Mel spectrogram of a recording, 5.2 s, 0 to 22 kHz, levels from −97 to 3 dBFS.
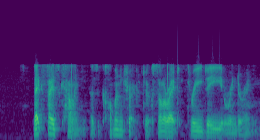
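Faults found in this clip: Bit errors on a digital phone line, 1.42 to 1.49 s: short burst of sharp ticks over the speech, a handful of frames' worth. Digital trunk or line interface flipping bits, roughly 0.2 percent, each hit knocking out one sample.

Same again at 3.34 s: a quick crackle, single tick cluster. Sign and high-order bits give the loudest clicks. Underlying G.711 mu-law path still sounds clean, with the expected band limit at 4 kHz.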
